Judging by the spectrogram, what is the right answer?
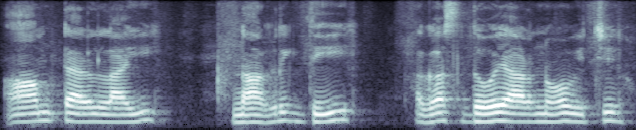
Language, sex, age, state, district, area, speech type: Punjabi, male, 30-45, Punjab, Amritsar, urban, read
